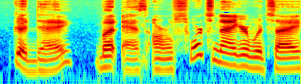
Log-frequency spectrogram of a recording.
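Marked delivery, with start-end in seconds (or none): 0.1-0.7 radio commentator delivery. Signing off in the manner of Paul Harvey: Paul Harvey voice. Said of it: "As Paul Harvey would say".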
